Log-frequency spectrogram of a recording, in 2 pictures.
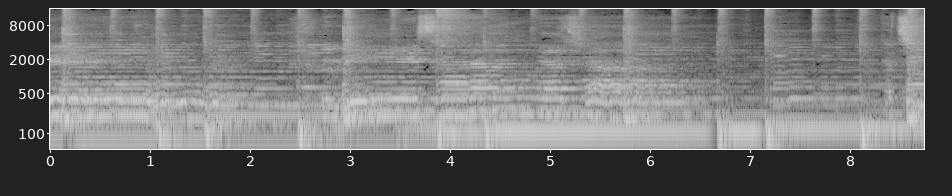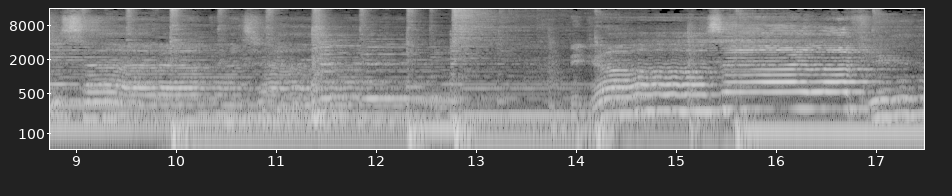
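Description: Live band playing a song: a lead vocalist singing over electric and acoustic guitars with a steady beat.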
